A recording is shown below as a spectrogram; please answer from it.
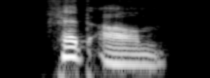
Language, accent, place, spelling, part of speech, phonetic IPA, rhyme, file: German, Germany, Berlin, fettarm, adjective, [ˈfɛtˌʔaʁm], -ɛtʔaʁm, De-fettarm.ogg
- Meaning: low-fat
